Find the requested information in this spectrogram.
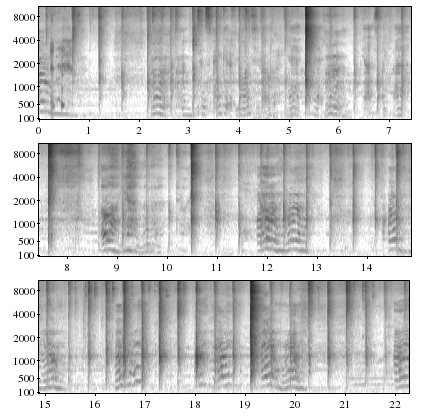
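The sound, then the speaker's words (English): Sharp, wet slaps of a man's hand striking a person's bare, oiled skin, repeated many times in an uneven rhythm, crisp, with people talking quietly between and under the slaps. “Yeah, so he's slapping the shit out of you. It looks like he's doing it really hard.”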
